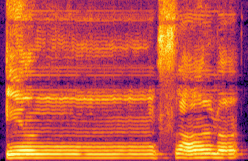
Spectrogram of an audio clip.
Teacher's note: آپ پورا اچھا غنہ، پورا 2 سے 3 حرکت کا غنہ کرنا اخفا کا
